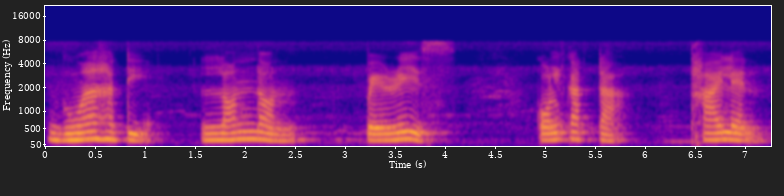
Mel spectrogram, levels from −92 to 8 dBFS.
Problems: none marked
